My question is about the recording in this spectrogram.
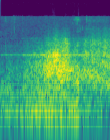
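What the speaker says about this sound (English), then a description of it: "I think they're enemy planes, sir." Enemy planes approach in a film scene, a broad droning aircraft-engine roar that swells toward the middle and holds steady under a voice speaking over it.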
